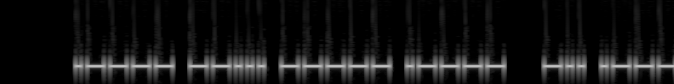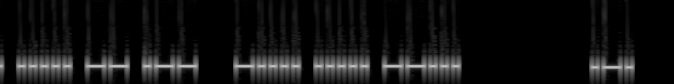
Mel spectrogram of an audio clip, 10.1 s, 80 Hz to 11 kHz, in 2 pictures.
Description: Morse code, heard as a keyed tone, about 28 wpm, 700 Hz. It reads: 1701 DJ5MW 657 R
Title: Worked All Europe DX Contest - QTC Exchange - 28wpm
